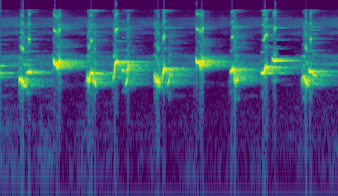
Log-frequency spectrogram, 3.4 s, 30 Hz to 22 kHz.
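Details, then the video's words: Rapid 'ropel' song of a Yellow-vented bulbul in one long breath, a model song for training caged birds: a steady stream of clear, chirpy whistled phrases, some rising and some falling, nearly three per second. "Masteran trucukan terbaik ropel 1 nafas panjang"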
